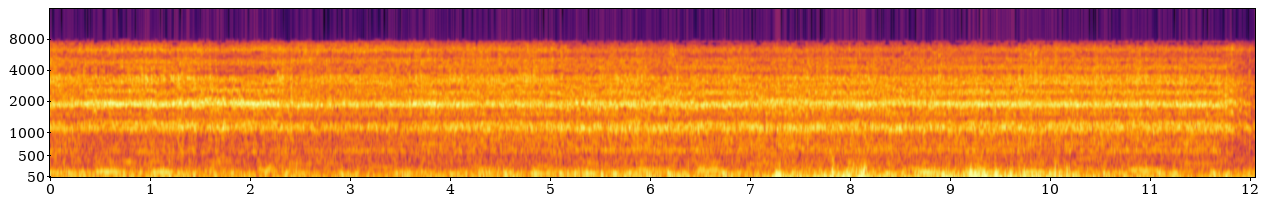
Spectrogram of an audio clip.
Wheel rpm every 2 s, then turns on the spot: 160, 160, 160, 160, 160, 150.
none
